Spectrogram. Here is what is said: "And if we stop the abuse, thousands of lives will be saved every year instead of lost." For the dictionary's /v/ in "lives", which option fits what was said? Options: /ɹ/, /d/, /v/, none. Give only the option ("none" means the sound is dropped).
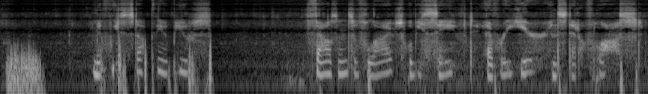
/v/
